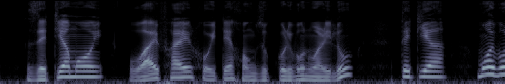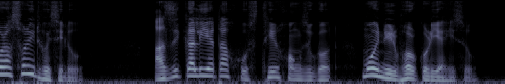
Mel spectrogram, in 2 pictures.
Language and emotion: Assamese, surprised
